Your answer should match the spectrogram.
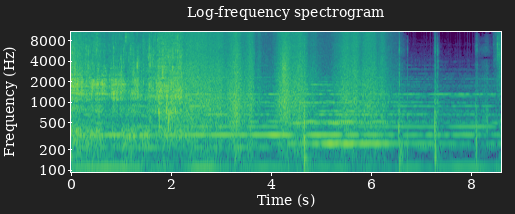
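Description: A toilet flushing in the video game Deus Ex: Mankind Divided: a loud, close, sustained rush and gurgle of water, joined by low hums and a few sharp thuds toward the end, with no talking.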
